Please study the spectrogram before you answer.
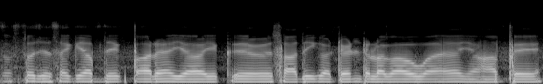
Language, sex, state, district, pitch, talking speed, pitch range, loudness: Hindi, male, Bihar, Katihar, 125 Hz, 200 wpm, 125-130 Hz, -17 LUFS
